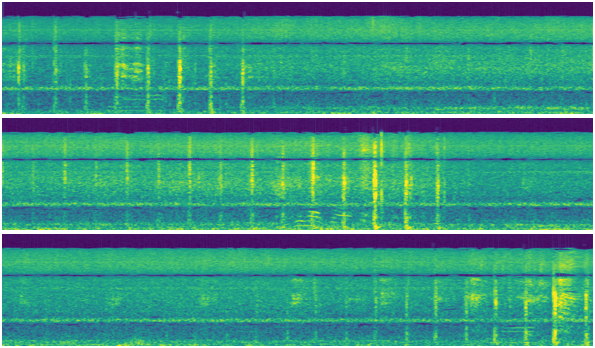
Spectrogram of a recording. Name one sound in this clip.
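Running footsteps slap on asphalt as runners pass close by.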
